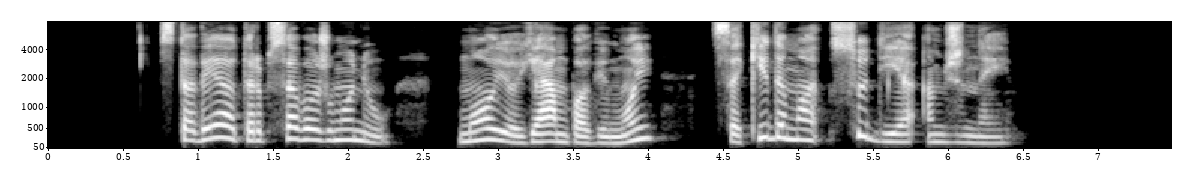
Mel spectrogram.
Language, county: Lithuanian, Vilnius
